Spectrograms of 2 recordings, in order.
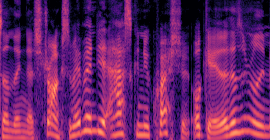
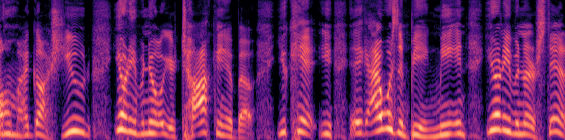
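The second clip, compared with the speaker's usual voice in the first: sudden heated angry outburst, pitched up; 5 semitones higher, 4 dB louder than usual. Retelling a woman's reaction to feedback at the gym: imitating someone blowing up angrily. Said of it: "And she blew up".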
